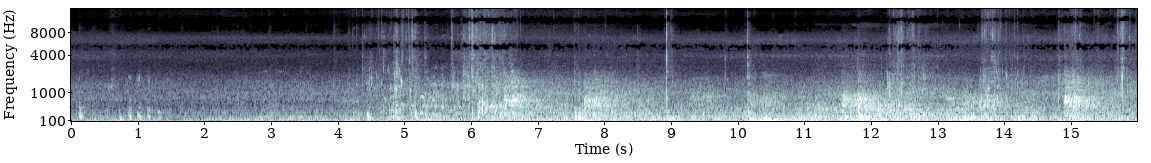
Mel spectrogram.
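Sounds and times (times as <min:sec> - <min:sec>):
steady low rumble: 0:00.0 - 0:16.0
water lapping against kayak: 0:04.0 - 0:07.2, 0:12.1 - 0:16.0.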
